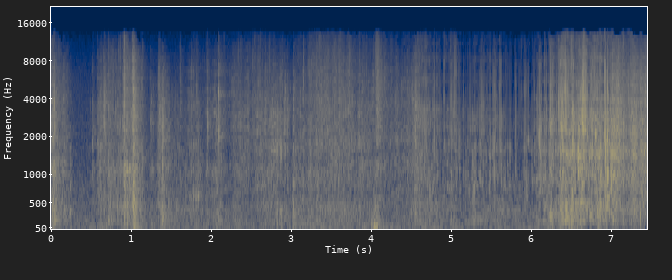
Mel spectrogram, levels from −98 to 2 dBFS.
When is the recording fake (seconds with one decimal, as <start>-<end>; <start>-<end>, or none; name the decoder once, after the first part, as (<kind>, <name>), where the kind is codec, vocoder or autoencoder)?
4.6-7.0 (vocoder, BigVGAN v2)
